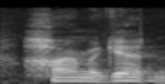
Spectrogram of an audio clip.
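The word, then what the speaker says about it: Harmagedon: written in Greek Armageddon has an aspirant at the beginning meaning it's pronounced with an H so it originally was harm again and you can get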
